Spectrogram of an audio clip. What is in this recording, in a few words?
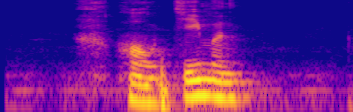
Hồ Chí Minh pronunciation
